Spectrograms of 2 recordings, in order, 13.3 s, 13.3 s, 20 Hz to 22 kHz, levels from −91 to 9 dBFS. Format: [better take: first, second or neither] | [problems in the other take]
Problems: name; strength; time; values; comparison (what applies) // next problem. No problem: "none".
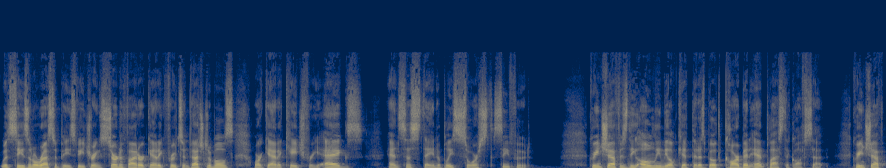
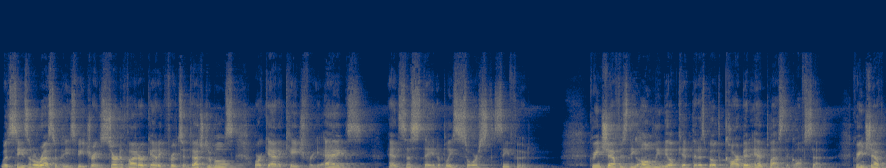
first | room echo; very slight; dies away in 0.7 s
